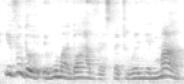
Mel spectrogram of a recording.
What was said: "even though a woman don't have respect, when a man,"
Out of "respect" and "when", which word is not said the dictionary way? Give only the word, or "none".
respect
